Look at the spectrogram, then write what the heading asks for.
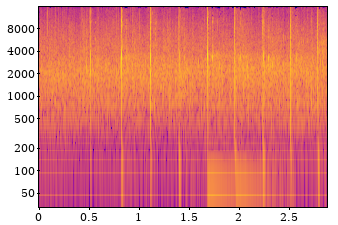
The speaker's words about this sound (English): If you've been here 30 years or more, you come forward. These people should get an applause as they come.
